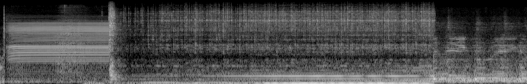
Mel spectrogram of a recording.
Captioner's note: hair clippers buzzing; mechanism whirring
